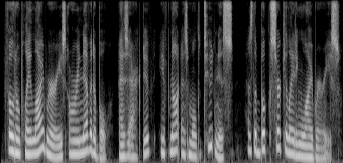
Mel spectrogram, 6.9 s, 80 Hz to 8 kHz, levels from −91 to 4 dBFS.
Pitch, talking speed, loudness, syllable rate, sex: 195 Hz, 130 wpm, -21 LUFS, 5.7 syllables/s, female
